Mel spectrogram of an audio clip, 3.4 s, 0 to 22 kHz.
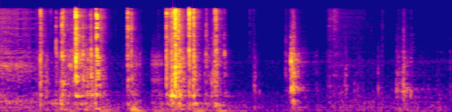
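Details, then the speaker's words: Philips N1700 VCR Long Play machine, dirty inside, winding a sticky cassette with locking spool: irregular bursts of sharp clicking and clatter, stopping and starting; transport struggling, unclear if machine or tape, another cassette ran happier. "so the tape's there is it the machine is it the tape we've obviously got some struggling going on there it's not happy is it"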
